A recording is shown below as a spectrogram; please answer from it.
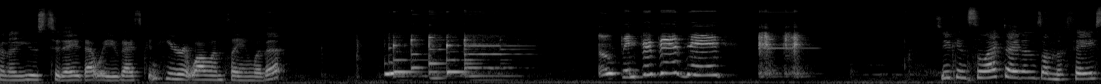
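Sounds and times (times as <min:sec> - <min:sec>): toy high-pitched recorded voice: 0:06.0 - 0:08.2.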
